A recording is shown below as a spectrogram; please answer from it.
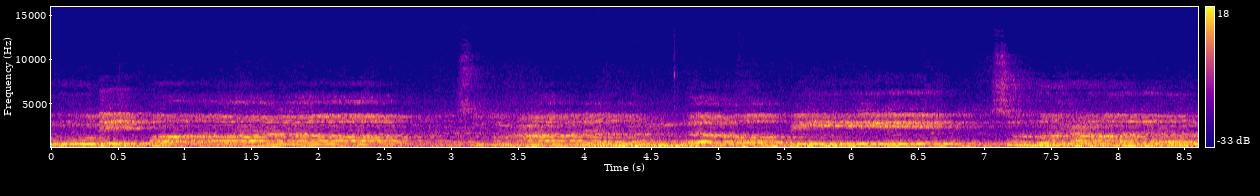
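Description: A young man singing a hamd, a poem in praise of God, solo and unaccompanied, in long melodic phrases of held, gliding notes with short breaks between them.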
